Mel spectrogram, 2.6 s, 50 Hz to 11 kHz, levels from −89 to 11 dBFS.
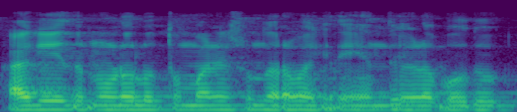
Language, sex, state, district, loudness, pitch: Kannada, male, Karnataka, Koppal, -19 LUFS, 125 Hz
